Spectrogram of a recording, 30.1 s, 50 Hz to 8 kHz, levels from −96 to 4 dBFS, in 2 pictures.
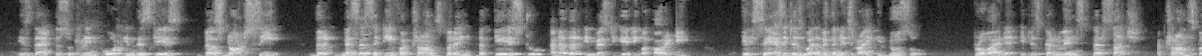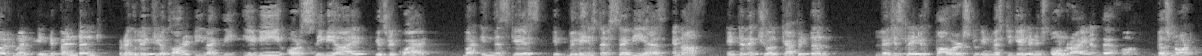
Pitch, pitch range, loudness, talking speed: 200 Hz, 180-230 Hz, -14 LUFS, 150 wpm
